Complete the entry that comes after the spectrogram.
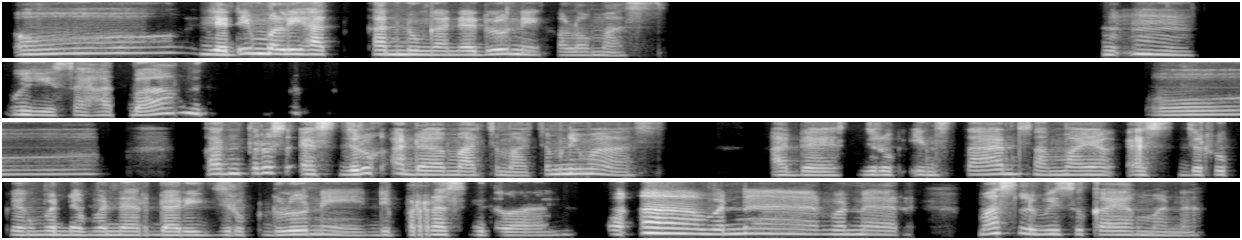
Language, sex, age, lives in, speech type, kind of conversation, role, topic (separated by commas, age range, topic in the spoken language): Indonesian, female, 20-24, United States, conversation, unstructured, none, Anda lebih suka es teh manis atau es jeruk segar?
